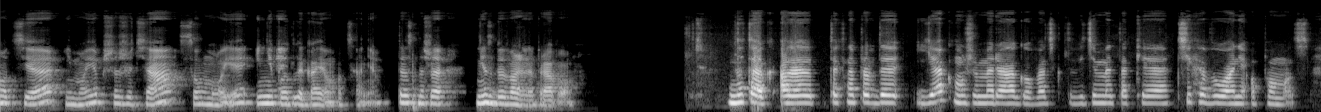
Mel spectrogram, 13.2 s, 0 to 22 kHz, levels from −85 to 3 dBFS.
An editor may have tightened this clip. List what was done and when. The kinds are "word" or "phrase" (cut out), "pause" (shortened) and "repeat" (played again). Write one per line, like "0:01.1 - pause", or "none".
0:03.9 - pause
0:08.2 - pause
0:11.7 - pause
